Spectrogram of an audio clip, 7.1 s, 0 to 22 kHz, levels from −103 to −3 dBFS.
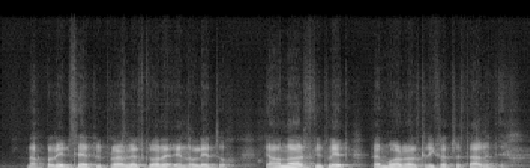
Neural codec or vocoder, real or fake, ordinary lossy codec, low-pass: autoencoder, 48 kHz, 32 numbers a frame, DAC-VAE, trained on Japanese speech; fake; none; 19.8 kHz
